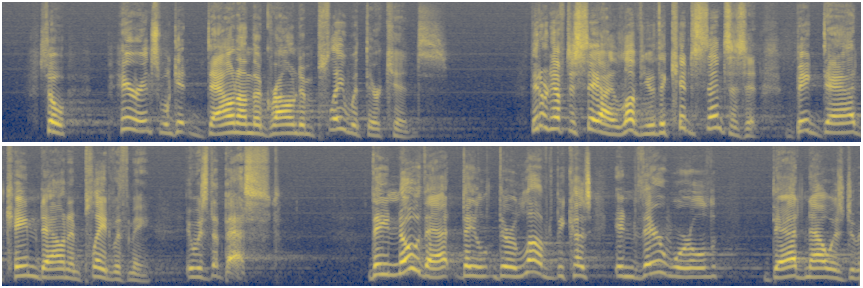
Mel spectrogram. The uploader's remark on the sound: preached this homily on January 14, 2024 at St Basil the Great Catholic Church in Brecksville, OH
